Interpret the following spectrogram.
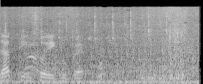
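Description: A motor vehicle engine idling steadily with a low rumble, under nearby voices.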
